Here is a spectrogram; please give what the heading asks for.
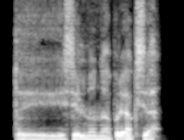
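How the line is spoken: Calm explanation. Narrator (Russian): спокойно пояснил Кейр

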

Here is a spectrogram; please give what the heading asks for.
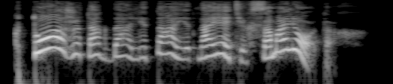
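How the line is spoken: Helpless exclamation. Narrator (Russian): Беспомощно воскликнула мисс Фридлендер

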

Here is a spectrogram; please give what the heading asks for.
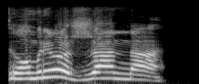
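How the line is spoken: Yelled. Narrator (Russian): заорал председатель

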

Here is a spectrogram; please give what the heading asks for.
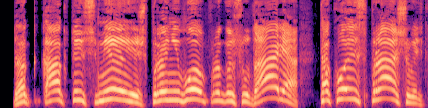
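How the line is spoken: Old woman shouting. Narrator (Russian): крикнула старуха

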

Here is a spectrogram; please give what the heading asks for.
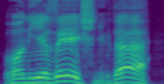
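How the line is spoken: Growling. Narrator (Russian): зарычал Изгримнур

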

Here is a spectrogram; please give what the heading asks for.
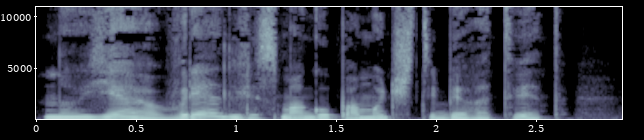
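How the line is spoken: Sighing. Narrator (Russian): вздохнула я

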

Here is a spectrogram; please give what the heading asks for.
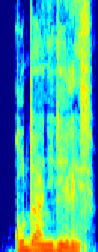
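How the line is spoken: Yelling. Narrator (Russian): орал Татка, подручный убитого вепря

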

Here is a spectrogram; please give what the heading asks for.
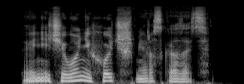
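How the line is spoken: Ominous question. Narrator (Russian): Зловещим тоном поинтересовался Оливер

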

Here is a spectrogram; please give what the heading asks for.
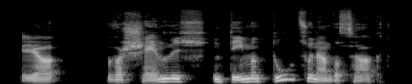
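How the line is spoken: Hesitant. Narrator (German): sagte er endlich zögernd

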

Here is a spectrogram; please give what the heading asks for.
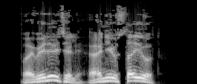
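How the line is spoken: Shouted. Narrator (Russian): крикнул Назар

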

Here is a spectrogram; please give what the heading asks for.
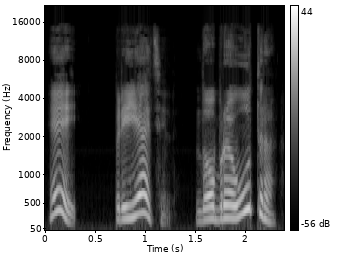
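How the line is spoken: Loud hailing call. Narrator (Russian): окликнул его громким голосом Робин Гуд

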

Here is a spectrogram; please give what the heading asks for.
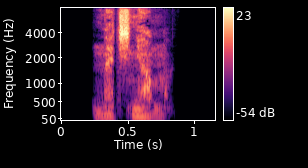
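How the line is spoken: Whisper. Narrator (Russian): прошептал я

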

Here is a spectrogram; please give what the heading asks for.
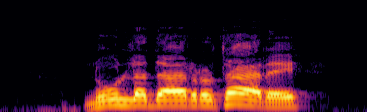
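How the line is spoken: Shouted. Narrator (Italian): gridò

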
